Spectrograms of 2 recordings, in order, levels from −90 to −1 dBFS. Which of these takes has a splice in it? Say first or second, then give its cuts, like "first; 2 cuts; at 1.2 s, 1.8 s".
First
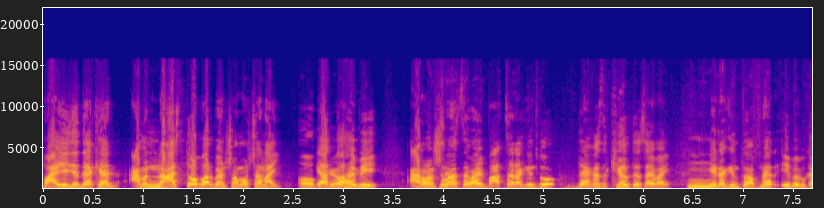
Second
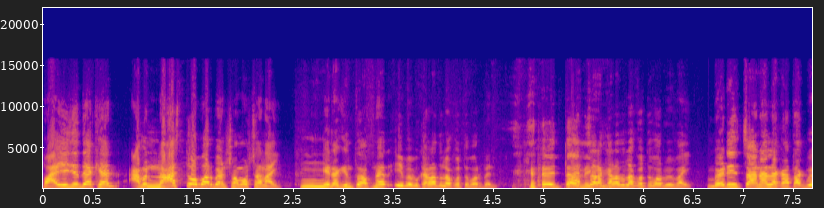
second; 2 cuts; at 2.4 s, 6.6 s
